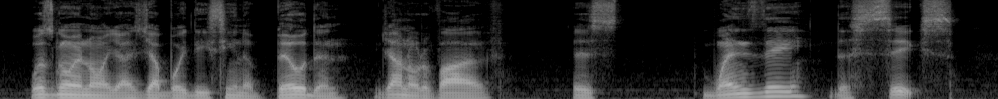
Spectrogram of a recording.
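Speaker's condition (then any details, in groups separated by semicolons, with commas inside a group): No condition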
